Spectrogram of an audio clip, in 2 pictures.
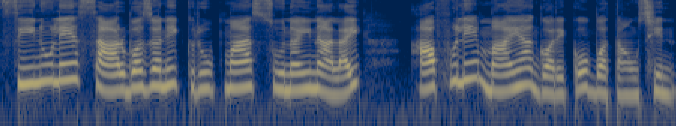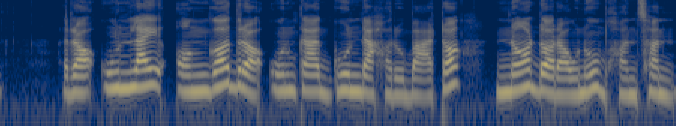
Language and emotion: Nepali, neutral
